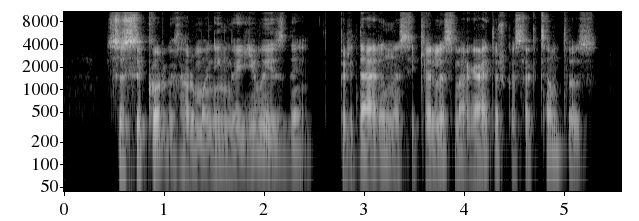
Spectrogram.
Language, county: Lithuanian, Vilnius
